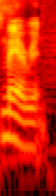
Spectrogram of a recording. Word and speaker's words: Marin: all text all right I've always called her Marin so I don't know if there's a debate on how people pronounce that or if I'm going to get roasted but it's Marin I will never forget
